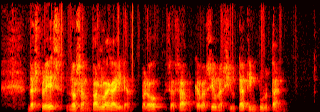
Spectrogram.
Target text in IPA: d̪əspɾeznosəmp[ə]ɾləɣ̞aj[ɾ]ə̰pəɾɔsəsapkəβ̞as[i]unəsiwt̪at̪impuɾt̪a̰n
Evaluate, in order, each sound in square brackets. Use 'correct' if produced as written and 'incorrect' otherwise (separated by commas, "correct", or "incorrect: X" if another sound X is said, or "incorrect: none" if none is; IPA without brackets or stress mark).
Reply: incorrect: a, correct, incorrect: e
